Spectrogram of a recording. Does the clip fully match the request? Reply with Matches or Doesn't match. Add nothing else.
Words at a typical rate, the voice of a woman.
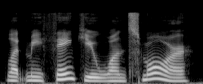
Matches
